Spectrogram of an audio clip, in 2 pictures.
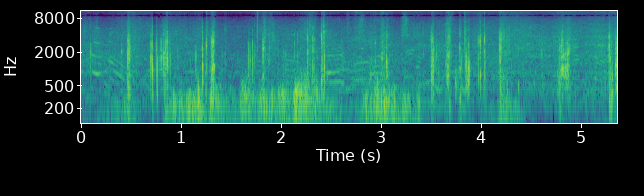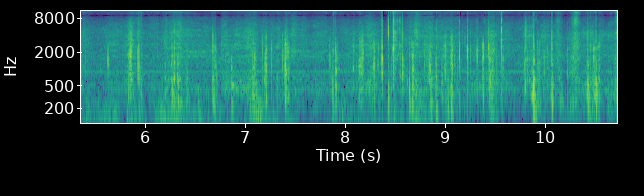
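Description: Trail-running shoes striking and scuffing on rocky limestone ground in quick, irregular footsteps, with sharper clicks about eight seconds in.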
